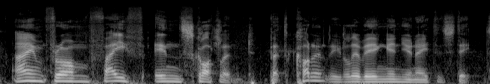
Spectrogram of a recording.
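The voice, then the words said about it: Scottish accent. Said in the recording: “you do have that Scottish accent.”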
